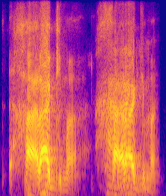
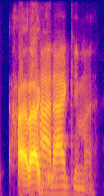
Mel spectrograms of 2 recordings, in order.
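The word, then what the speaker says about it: χάραγμα: Haragma. Pronuncia com um som de R, né? Haragma, não estigma.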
